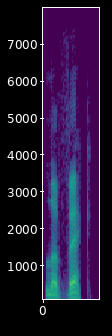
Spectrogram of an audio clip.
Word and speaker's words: Levesque: in the new era, the Paul Triple H Levesque era. I didn't know how to pronounce his last name.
